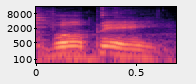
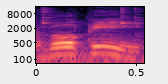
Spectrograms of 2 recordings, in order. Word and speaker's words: Volpe: The Yankees' top prospect, Anthony Volpe's already got 30 or so around that range in stolen bases. It's not Volpe or Volpe. It's Volpe. Stop adding an accent and a syllable.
